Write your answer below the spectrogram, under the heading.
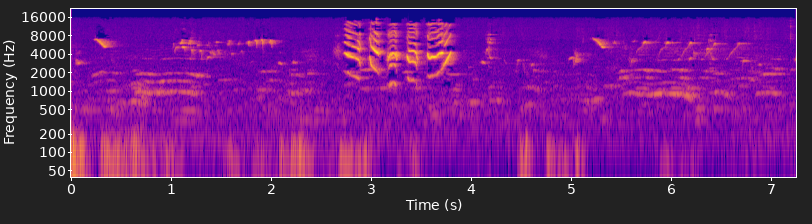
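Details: Oriental magpie-robin (doyel) with an unusual song: soft scattered whistles, then a loud second-long burst of rapid repeated chirps, then faint high notes; low thuds at the start and midway.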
